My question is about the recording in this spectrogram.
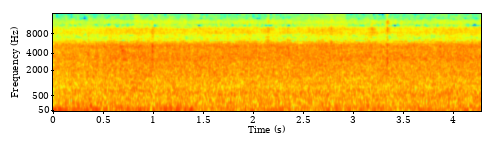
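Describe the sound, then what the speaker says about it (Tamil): Heavy continuous rain pours down in Anantnag, Kashmir, during monsoon flooding, a loud, dense, unbroken hiss with no pauses and no voices. "அனந்த்நாக் பகுதியிலும் தொடர் மழையால் வெள்ளப்பெருக்கு ஏற்பட்டது"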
